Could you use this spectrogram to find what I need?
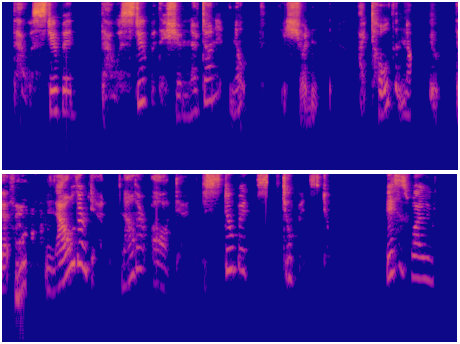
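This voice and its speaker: In a put-on character voice, the speaker mumbles in a squeaky, high pitch with very wide pitch swings, keeping a moderate pace broken by long, frequent pauses. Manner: mumbling to himself.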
